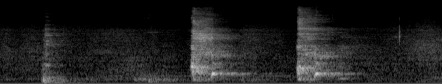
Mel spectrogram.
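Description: A man coughing twice into a handheld microphone, heard through the PA, the two coughs about a second apart. A softer thump comes about half a second in.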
